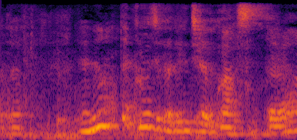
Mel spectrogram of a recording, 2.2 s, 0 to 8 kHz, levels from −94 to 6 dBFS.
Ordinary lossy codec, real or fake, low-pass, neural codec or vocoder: none; fake; 7.2 kHz; codec, 16 kHz, 4 kbps, FreqCodec, smaller model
